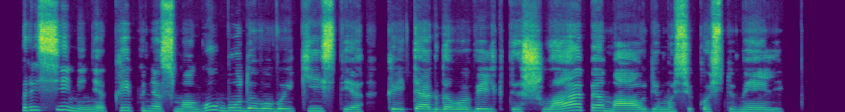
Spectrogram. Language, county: Lithuanian, Vilnius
